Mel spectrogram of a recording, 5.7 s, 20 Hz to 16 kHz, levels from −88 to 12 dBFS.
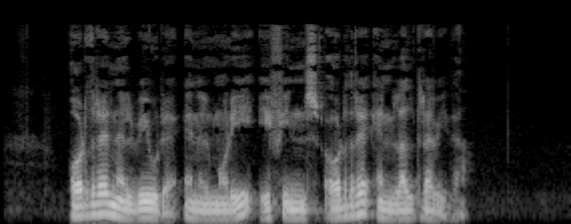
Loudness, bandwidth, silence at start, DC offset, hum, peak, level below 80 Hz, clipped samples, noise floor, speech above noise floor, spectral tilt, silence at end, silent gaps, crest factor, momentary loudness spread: -18 LUFS; 11.5 kHz; 0.7 s; under 0.1%; none; -2 dBFS; -44 dBFS; under 0.1%; -68 dBFS; 50 dB; -7 dB/octave; 1.05 s; none; 16 dB; 9 LU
